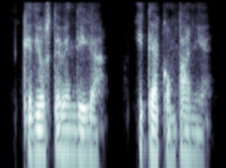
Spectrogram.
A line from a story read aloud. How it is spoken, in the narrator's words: she whispered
